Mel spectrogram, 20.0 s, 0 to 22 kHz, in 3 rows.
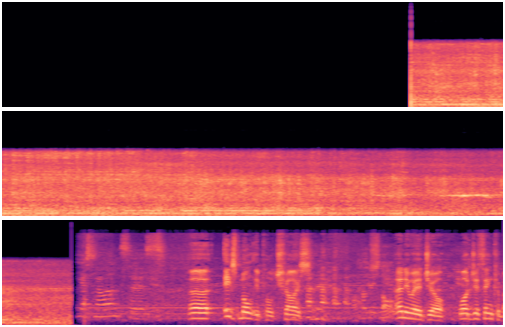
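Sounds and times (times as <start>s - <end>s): diesel locomotive engine droning: 5.5s - 14.3s.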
